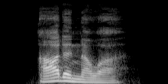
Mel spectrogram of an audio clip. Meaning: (noun) a native or inhabitant of Adenau; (adjective) Adenau; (proper noun) a surname
- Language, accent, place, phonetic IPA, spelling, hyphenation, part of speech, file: German, Germany, Berlin, [ˈaːdənaʊ̯ɐ], Adenauer, Ade‧nau‧er, noun / adjective / proper noun, De-Adenauer.ogg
